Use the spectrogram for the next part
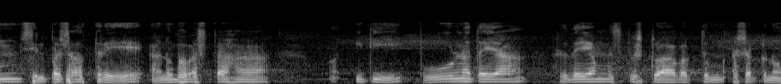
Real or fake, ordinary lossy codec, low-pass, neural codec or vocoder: real; none; 7.2 kHz; none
